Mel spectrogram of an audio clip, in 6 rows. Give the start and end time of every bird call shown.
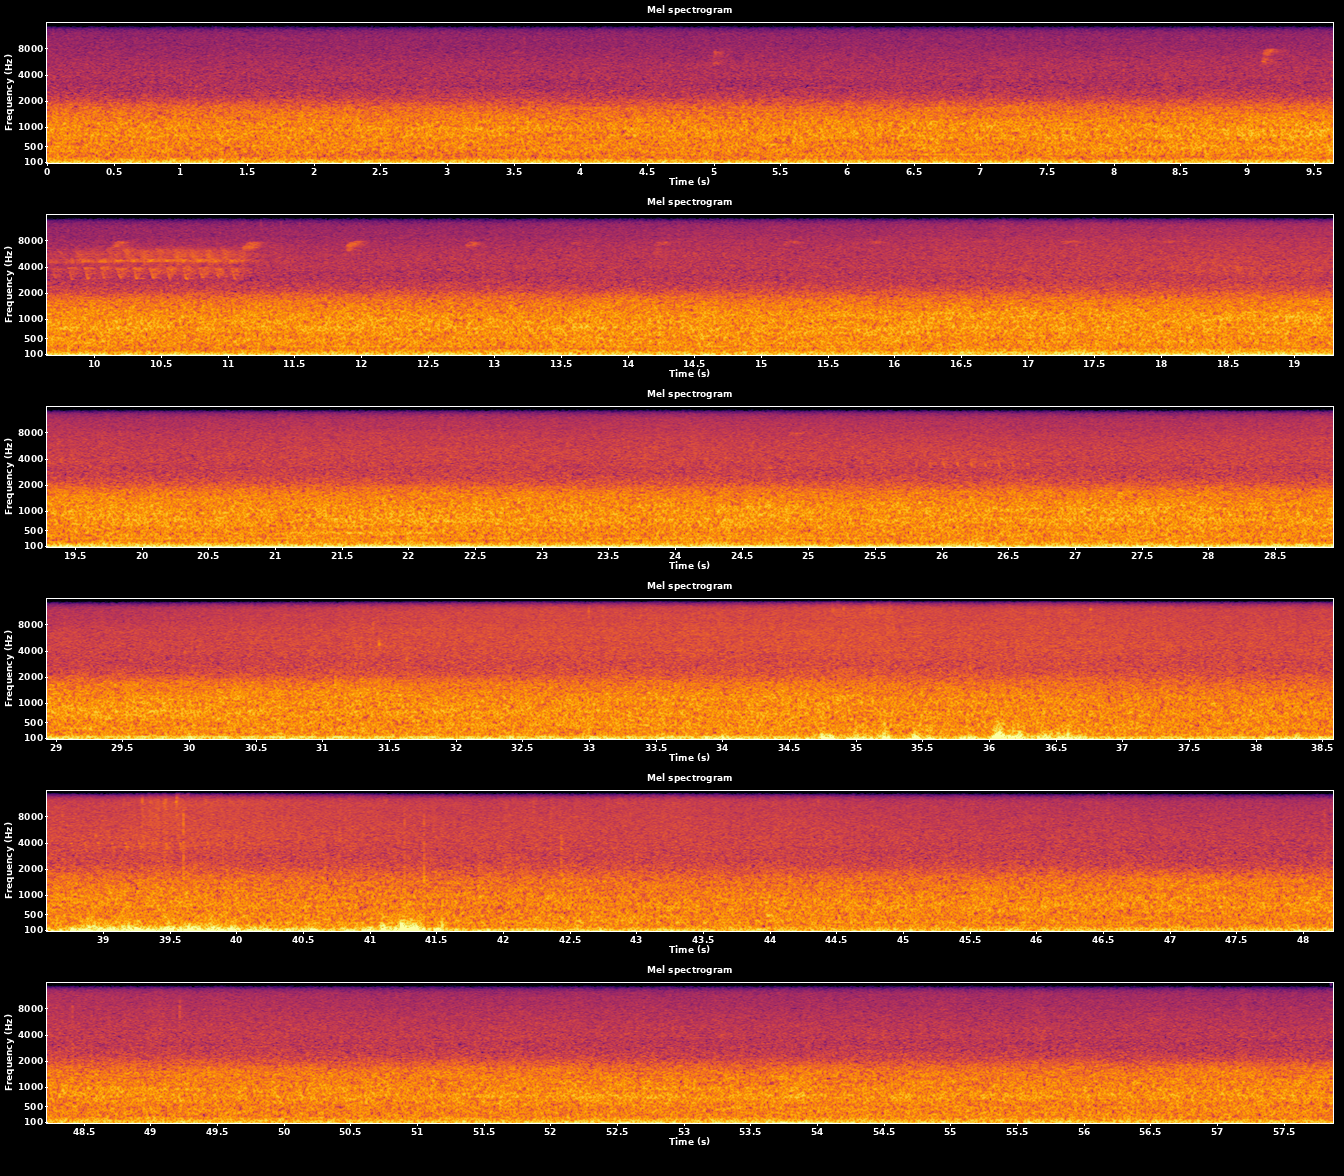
9.0s-13.1s: unidentified bird
9.7s-11.4s: Swamp Sparrow (Melospiza georgiana)
18.1s-19.5s: Swamp Sparrow (Melospiza georgiana)
25.4s-26.9s: Swamp Sparrow (Melospiza georgiana)
38.6s-40.2s: Swamp Sparrow (Melospiza georgiana)

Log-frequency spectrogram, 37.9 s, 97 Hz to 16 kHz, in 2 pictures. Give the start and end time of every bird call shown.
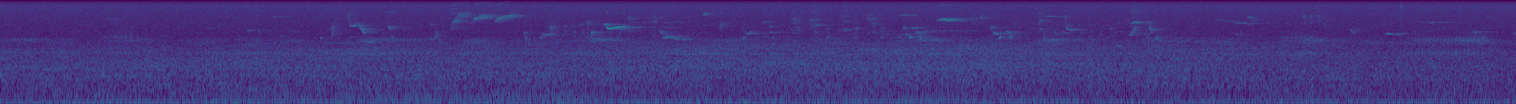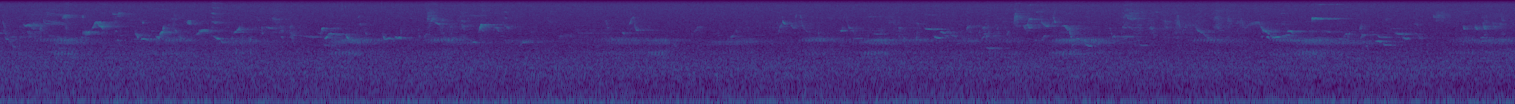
4.0s-15.9s: Gray Catbird (Dumetella carolinensis)
6.7s-7.9s: American Robin (Turdus migratorius)
16.7s-37.8s: Gray Catbird (Dumetella carolinensis)

